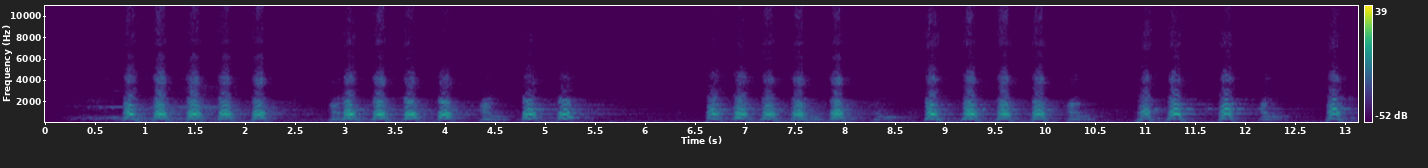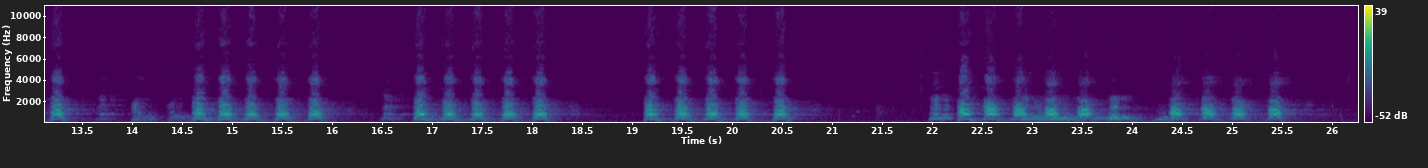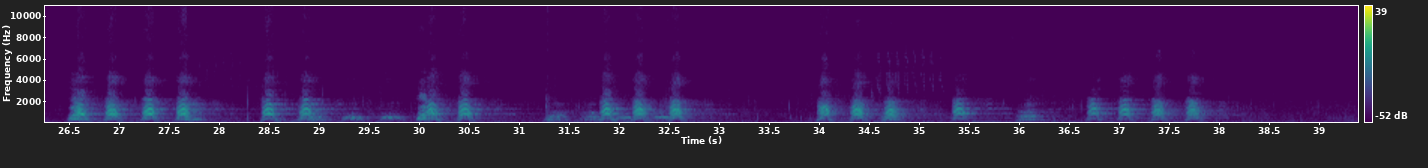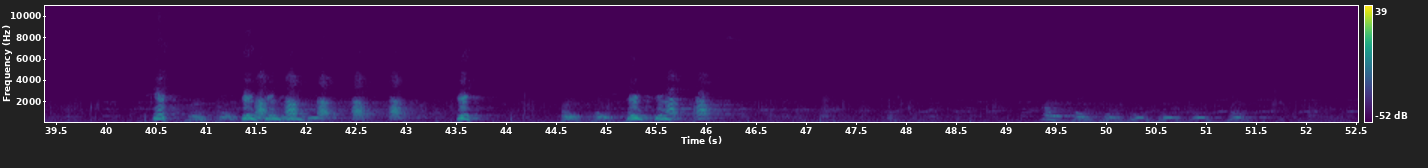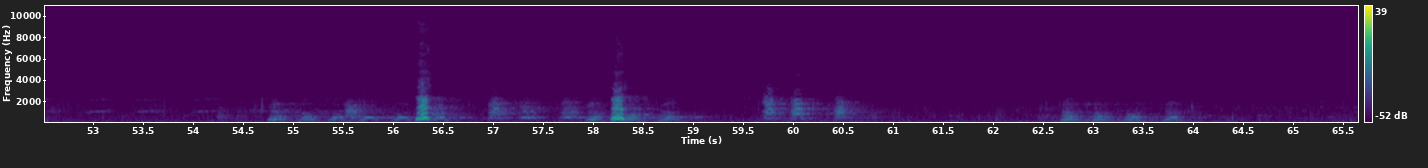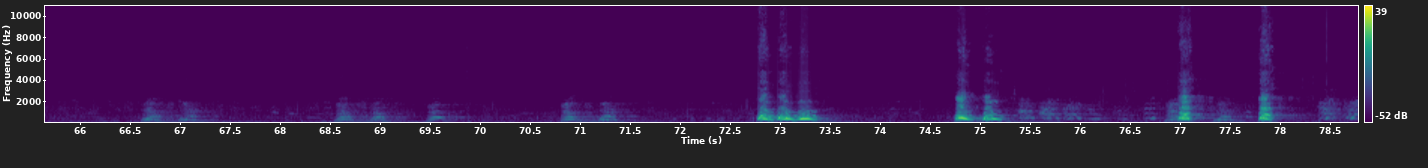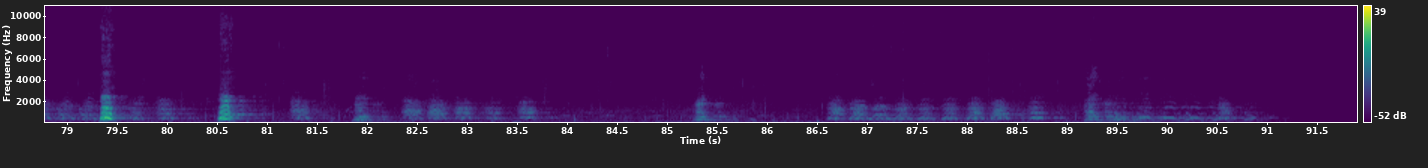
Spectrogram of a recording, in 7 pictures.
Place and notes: Kruhelska, Przemyśl, Poland - (69) Dogs barking on the way to The Tatars Barrow and The Zniesienie Hill
Binaural recording of dogs barking on the way to The Tatar's Barrow and The Zniesienie Hill.
recorded with Soundman OKM + Sony D100
sound posted by Katarzyna Trzeciak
